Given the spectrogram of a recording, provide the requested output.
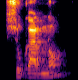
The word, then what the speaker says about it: Soekarno: juga berubah kalau dulu itu tulisannya Soe itu dibaca u Soekarno soharto tapi tulisannya sekarno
